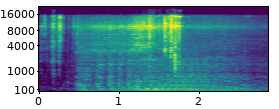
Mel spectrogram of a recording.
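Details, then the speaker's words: Toyota with igniter trouble codes (P1300–P1325 range) cranks, catches, runs roughly a second and dies after codes were erased; stalls right after start, suspected ignition coil, wiring or PCM cause unconfirmed. "oh the car dies again let's off it and start it"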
